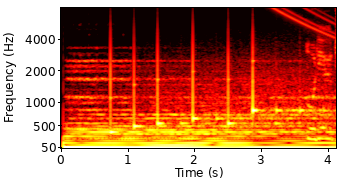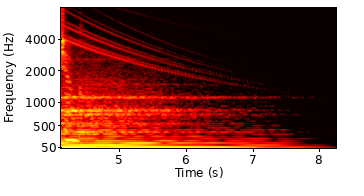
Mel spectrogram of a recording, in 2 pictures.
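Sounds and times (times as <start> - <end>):
elegant logo jingle: 0.6 - 6.6.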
